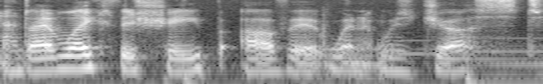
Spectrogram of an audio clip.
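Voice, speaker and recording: A woman is talking with a moderate tempo. There is noticeable noise in the background. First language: Spanish. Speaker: art YouTuber. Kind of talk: voiceover commentary on painting tutorial. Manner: calm, relaxed.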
